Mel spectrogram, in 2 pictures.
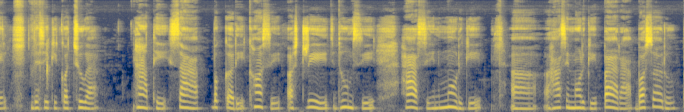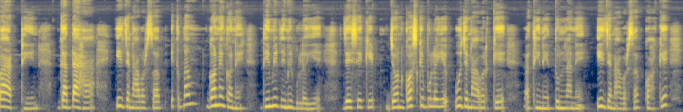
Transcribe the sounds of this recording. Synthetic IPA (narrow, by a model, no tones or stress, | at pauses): eld͡ʒesikikət͡ʃʰua | hãt̪ʰisap̚ʰbəkːəɾikʰʌ̃siə̰sʈɾid͡ʒd̪ʱumsihasinmuɾɡi | ɦasinmoɾɡipaɾabəsəɾupaʈʰːinɡəd̪aɦa | id͡ʒənabəɾsəbekd̪əmɡɔneɡəned̪ʱimiɾd̪ʱimiɾbuləjed͡ʒɛɪseki | d͡ʒənɡɔskebuləjeud͡ʒənabəɾke | t̪ʰinet̪ulnane | id͡ʒənaβəɾsəb̚kɔɦke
